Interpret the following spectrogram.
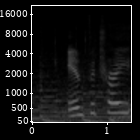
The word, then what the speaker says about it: Amphitrite: But there's also another way to say her name, which is Amphitrite, but I say Amphitrite.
